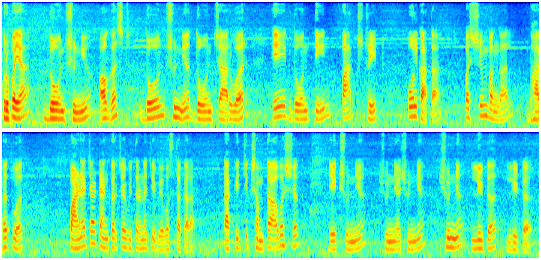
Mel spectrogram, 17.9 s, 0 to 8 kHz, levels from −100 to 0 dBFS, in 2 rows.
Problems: none marked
